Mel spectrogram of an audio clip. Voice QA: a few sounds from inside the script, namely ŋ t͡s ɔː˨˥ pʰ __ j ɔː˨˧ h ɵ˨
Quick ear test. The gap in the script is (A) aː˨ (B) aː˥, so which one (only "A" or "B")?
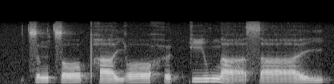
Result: A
